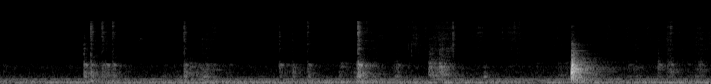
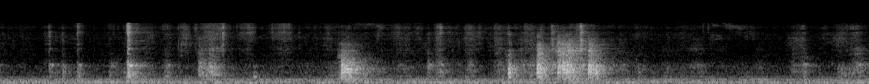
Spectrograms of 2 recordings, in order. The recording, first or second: first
